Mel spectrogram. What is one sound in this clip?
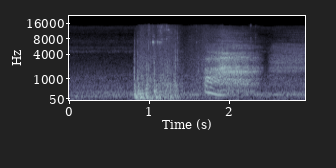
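A young woman speaks calmly and wryly, close by.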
